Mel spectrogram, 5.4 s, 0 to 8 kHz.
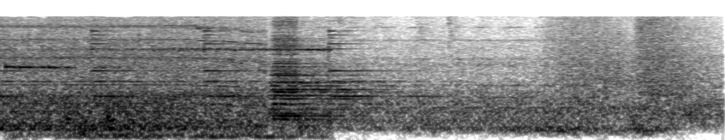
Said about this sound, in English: Attention, ladies and gentlemen. Hybrid train number 5710 with service to Newark Penn Station is now arriving on track 2.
